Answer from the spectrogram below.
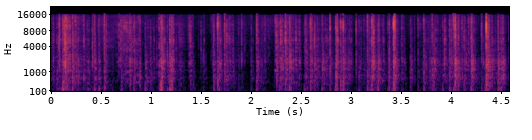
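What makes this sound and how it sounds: Fingernails tap and scratch quickly on a held-up blister pack of white plastic paint palettes. The result is a dense run of crisp, crinkly clicks and scrapes with bright highs, little low end, and no lingering ring.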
